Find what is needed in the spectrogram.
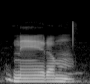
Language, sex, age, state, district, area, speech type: Tamil, male, 18-30, Tamil Nadu, Sivaganga, rural, read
